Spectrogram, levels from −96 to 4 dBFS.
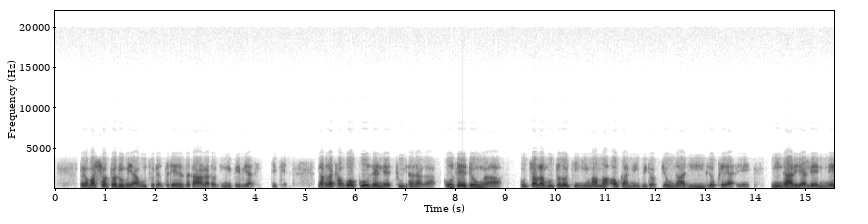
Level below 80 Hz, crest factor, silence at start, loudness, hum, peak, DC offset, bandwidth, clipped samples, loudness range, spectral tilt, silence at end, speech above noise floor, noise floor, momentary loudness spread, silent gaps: -68 dBFS; 18 dB; 0.5 s; -24 LUFS; none; -6 dBFS; under 0.1%; 4.2 kHz; under 0.1%; 5 LU; -9 dB/octave; 0 s; 33 dB; -56 dBFS; 14 LU; none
